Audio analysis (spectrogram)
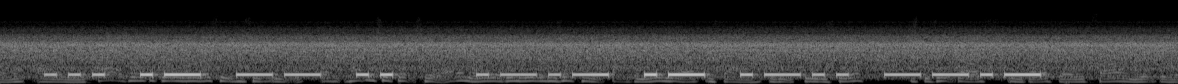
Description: Morse code (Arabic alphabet), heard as a keyed tone, machine-sent, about 10 wpm, 460 Hz, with radio static, fading and speech in Danish. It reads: سامي عالق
